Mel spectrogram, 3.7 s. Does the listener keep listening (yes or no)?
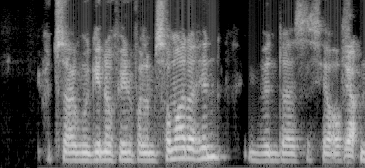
yes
